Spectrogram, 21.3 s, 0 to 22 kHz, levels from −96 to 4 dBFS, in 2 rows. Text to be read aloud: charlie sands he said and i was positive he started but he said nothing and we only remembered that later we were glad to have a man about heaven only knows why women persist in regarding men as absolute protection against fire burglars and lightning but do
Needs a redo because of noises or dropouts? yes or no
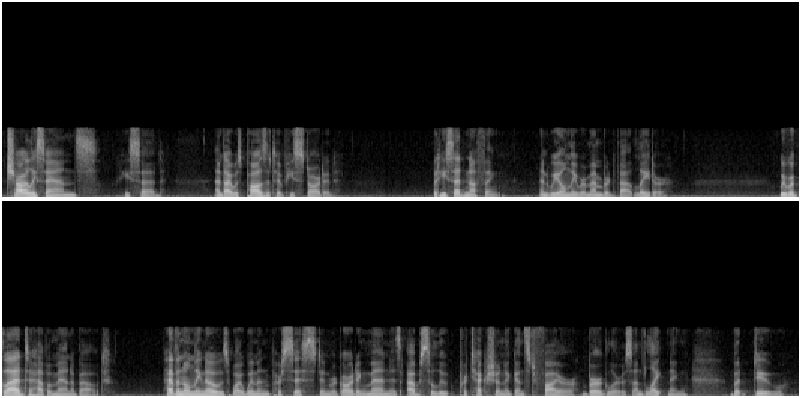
no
